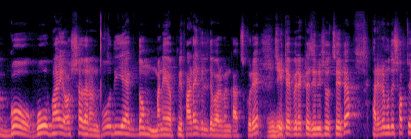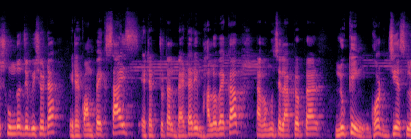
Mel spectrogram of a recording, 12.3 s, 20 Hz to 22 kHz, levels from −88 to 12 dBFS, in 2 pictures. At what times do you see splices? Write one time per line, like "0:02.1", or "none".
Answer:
none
